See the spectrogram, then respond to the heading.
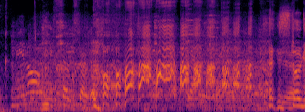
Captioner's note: laughter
